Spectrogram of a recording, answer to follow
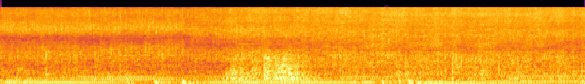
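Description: Chopped vegetables sizzling in hot oil in a nonstick frying pan, a steady hiss.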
